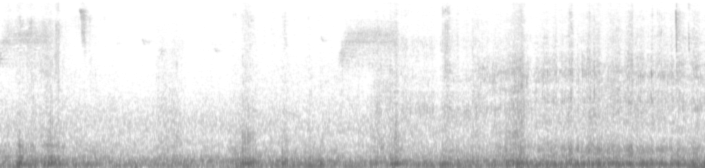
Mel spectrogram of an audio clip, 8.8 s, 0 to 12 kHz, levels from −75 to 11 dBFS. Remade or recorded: recorded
